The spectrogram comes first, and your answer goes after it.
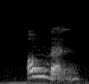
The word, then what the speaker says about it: oğlan: Oğlan, not the stretch one, oğlan, not like that.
